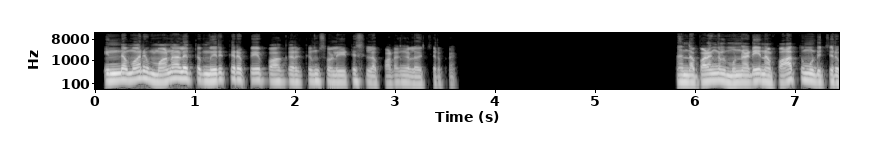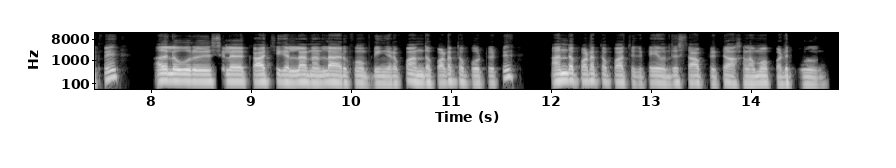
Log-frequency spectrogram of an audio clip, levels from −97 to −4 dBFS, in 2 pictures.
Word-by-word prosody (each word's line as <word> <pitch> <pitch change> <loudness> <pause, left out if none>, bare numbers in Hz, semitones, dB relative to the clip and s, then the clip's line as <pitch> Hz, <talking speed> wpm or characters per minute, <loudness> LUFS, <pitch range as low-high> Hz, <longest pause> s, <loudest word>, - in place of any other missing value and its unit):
இந்த 140 +2 +6
மாதிரி 165 +2 +3
மன 150 +7 +4
அழுத்தம் 145 -5 +2
இருக்கிறப்பயே 145 -1 -1
பார்க்கிறக்குன்னு 125 0 -3
சொல்லிட்டு 120 +2 -2
சில 115 -3 -3
படங்கள் 115 -1 -3
வச்சிருப்பேன். 95 - -14 2.2
அந்த 120 -1 +3
படங்கள் 135 +1 +4
முன்னாடியே 120 +4 +4
நான் 115 -1 -1
பாத்து 145 +3 +2
முடிச்சிருப்பேன். 125 - -1 0.4
அதுல 135 0 +5
ஒரு 130 -1 +3 0.2
சில 130 - 0 0.2
காட்சிகள்லாம் 125 -1 +2
நல்லா 120 +2 +3
இருக்கும் 110 +1 -3
அப்டீங்கிறப்ப 105 +2 -4
அந்த 115 -1 0
படத்தைப் 120 -1 -3
போட்டுட்டு, 110 - -5 0.5
அந்த 140 +1 +5
படத்தை 130 -2 -2
பாத்துக்கிட்டே 115 -1 -3
வந்து 115 +3 -5
சாப்பிட்டுட்டு 110 -1 -3
அகலமா 105 +2 -2
படுத்து 110 +1 -5
தூங் 95 -1 -6
120 Hz, 135 wpm, -25 LUFS, 110-135 Hz, 2.2 s, இந்த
